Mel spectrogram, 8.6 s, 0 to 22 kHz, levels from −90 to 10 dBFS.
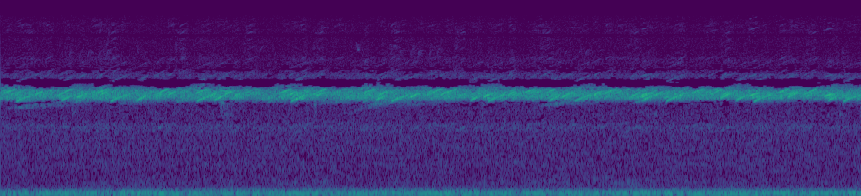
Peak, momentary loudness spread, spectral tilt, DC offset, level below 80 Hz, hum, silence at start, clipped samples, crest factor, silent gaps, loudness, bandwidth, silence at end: -18 dBFS; 3 LU; -1 dB/octave; under 0.1%; -48 dBFS; none; 0 s; under 0.1%; 16 dB; none; -30 LUFS; 16 kHz; 0 s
